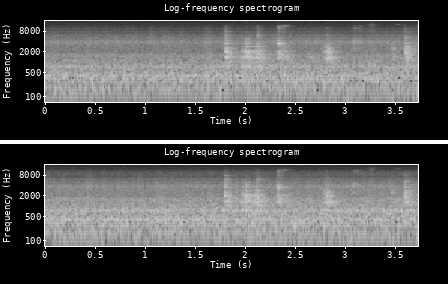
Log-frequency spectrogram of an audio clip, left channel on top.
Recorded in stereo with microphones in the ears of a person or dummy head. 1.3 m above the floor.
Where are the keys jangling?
30° right (ahead or behind), 1.1 m.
